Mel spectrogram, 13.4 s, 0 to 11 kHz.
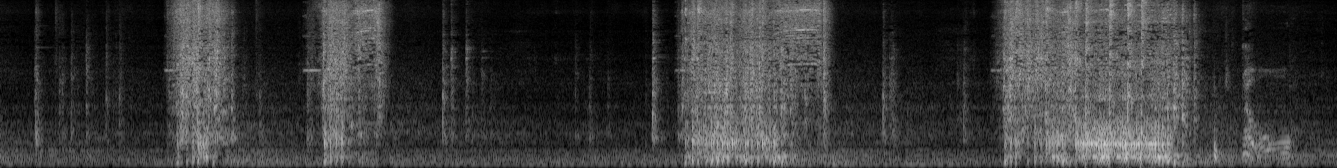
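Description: A Homelite 150 chainsaw with no bar and chain fitted, run on the throttle hold, roars loudly in four separate revving bursts with quieter idle gaps between them. Faint voices are present in the background.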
